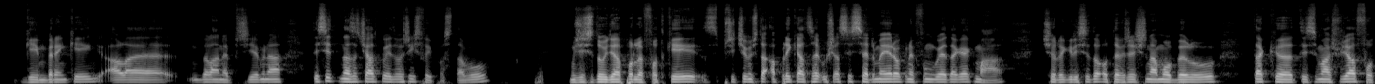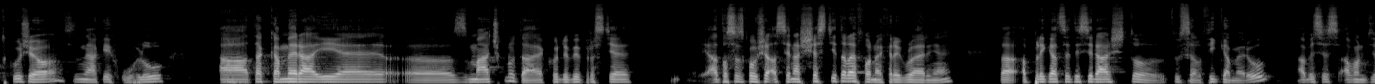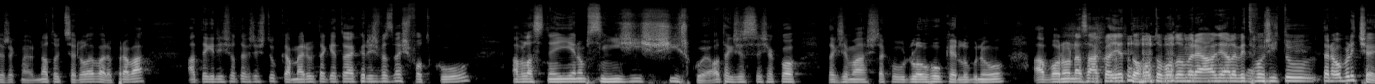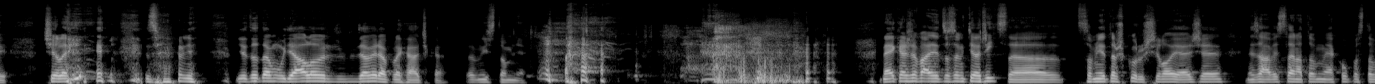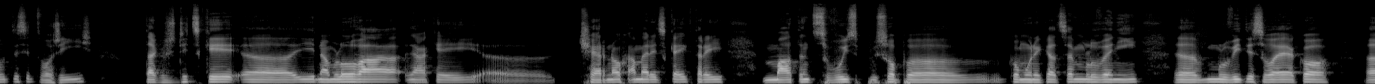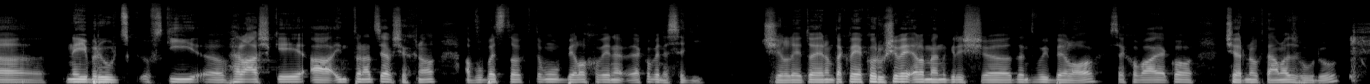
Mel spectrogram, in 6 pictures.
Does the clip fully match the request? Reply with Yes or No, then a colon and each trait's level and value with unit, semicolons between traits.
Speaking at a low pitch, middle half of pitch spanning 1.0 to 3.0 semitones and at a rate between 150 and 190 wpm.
Yes: low, 115 Hz; narrow, 2.5 semitones; average, 155 wpm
